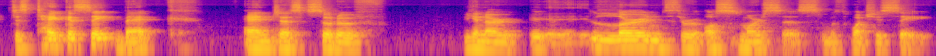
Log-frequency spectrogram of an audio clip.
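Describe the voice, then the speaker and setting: A man talking casually as a guest tarot reader, thinking aloud in a halting, reflective way. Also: low-pitched. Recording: roomy, echoing sound.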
